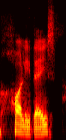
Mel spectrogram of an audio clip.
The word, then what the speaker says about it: holiday: going to spend your holidays holiday recordemos que la h siempre es una jota holidays a donde vas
